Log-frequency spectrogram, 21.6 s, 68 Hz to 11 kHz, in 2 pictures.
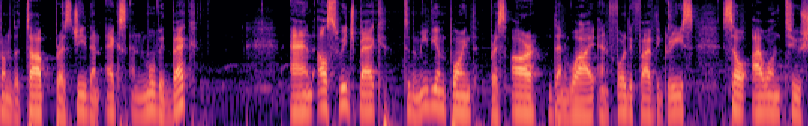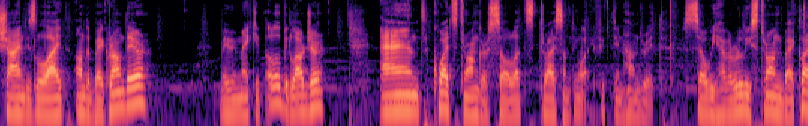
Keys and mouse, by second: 0.7 g, 1.0 x, 2.3 click, 2.7-3.4 middle drag, 4.2-5.7 drag, 6.5 r, 7.5 y, 8.0 KP_4, 8.1 KP_5, 8.8 KP_Enter, 9.5 g, 9.7 y, 10.3 x, 12.0 click, 12.3 g, 12.4 z, 13.1 click, 14.1 click, 16.1 click, 16.8-20.1 drag, 18.6 KP_0, 21.4 KP_0.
